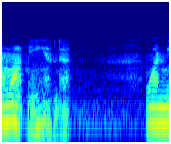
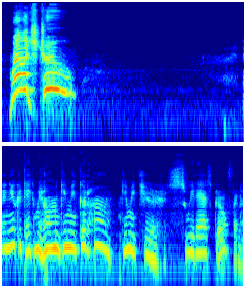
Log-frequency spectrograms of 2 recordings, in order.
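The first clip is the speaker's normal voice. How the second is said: squeaky bear; 10 semitones higher, 10 dB louder than usual. Acted.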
